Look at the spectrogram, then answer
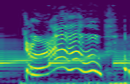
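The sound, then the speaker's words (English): A loud, springy cartoon boing of bouncy shoes, with a wobbling, warbling pitch that rises and dips over about a second, followed by a short second bounce. “Of course the springiness in the bouncy shoes is good.”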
